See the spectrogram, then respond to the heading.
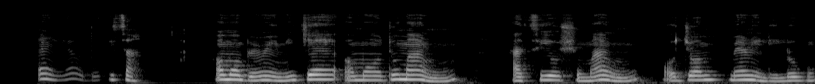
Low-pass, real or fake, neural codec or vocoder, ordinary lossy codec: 10.8 kHz; real; none; none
